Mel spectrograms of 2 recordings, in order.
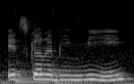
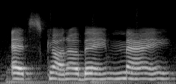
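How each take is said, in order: First: The vowel in me is plain and ordinary. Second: The vowel in me is bent and punchy. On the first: It hits softer. "Instead of saying" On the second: It hits harder. "for it to hit harder"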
